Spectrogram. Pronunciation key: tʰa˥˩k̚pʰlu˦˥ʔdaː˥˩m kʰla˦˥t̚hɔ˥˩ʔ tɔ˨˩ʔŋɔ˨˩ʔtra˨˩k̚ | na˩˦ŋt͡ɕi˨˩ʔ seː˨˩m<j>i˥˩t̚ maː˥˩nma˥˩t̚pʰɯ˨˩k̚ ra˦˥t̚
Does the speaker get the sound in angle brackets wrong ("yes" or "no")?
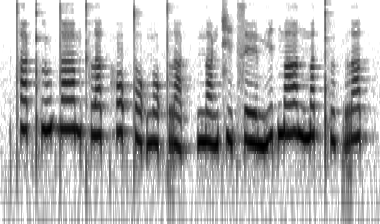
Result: no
